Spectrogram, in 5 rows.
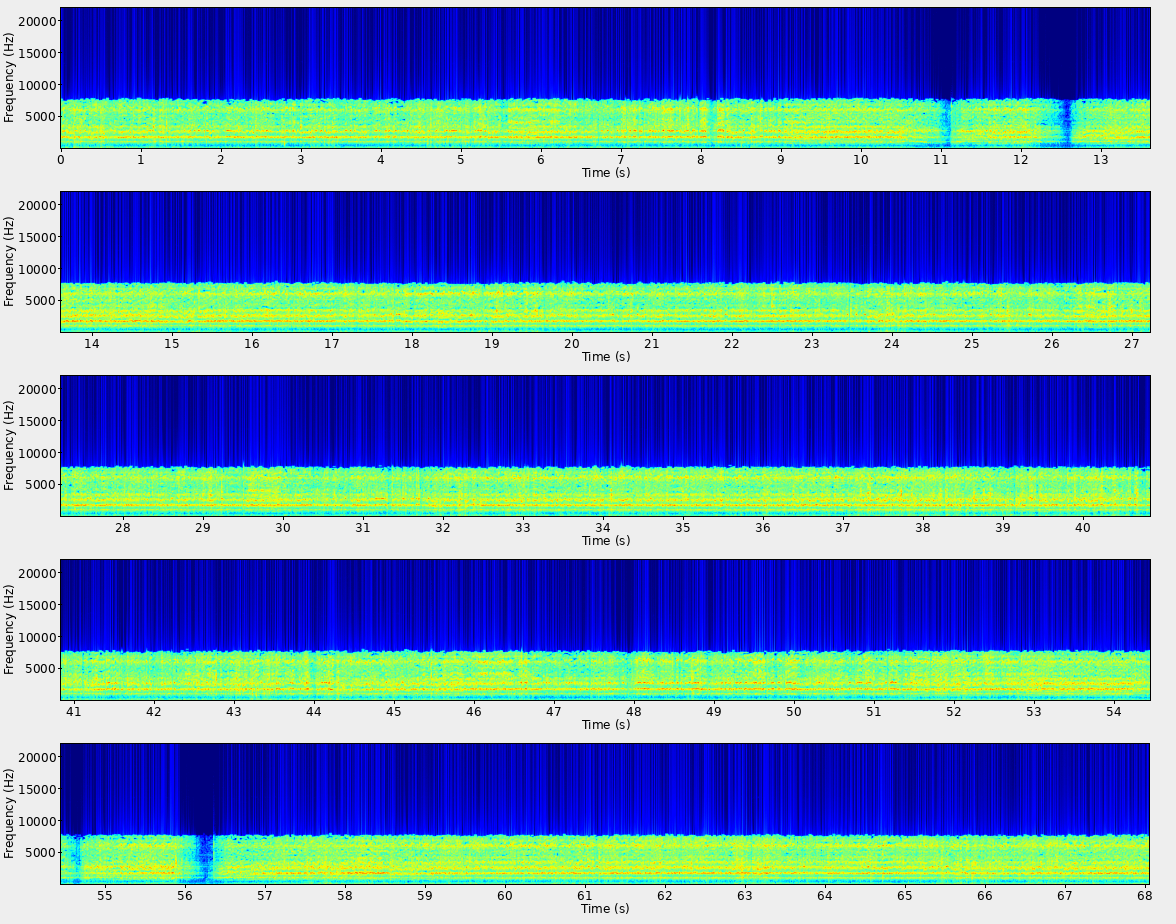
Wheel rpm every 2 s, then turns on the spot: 230, 230, 230, 230, 220, 150, 120, 200, 230, 230, 240, 230, 230, 230, 230, 220, 230, 230, 230, 220, 230, 220, 220, 230, 230, 230, 210, 140, 140, 210, 230, 230, 230, 230.
none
